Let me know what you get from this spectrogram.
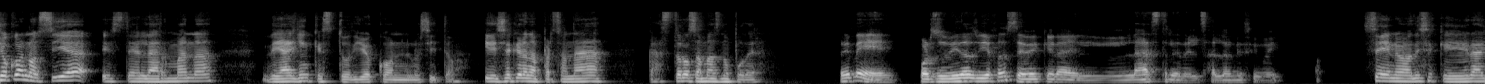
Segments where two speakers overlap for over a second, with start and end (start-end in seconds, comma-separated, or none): none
